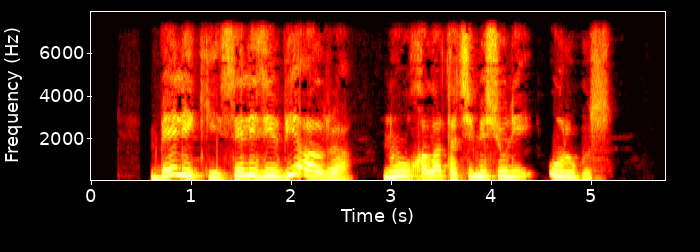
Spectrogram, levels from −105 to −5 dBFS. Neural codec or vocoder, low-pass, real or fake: none; 7.2 kHz; real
